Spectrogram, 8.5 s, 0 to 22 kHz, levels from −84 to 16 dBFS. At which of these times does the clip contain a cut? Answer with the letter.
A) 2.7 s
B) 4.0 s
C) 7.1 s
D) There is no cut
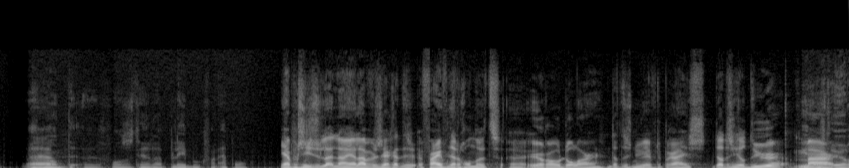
D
